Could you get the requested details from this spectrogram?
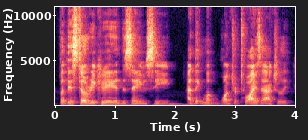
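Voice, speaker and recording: A man with a fairly low voice talks through a film review in a loose, casual way. He rambles and restarts his sentences, piling up fillers as he goes. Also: expressive, moderate pace. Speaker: co-host.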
